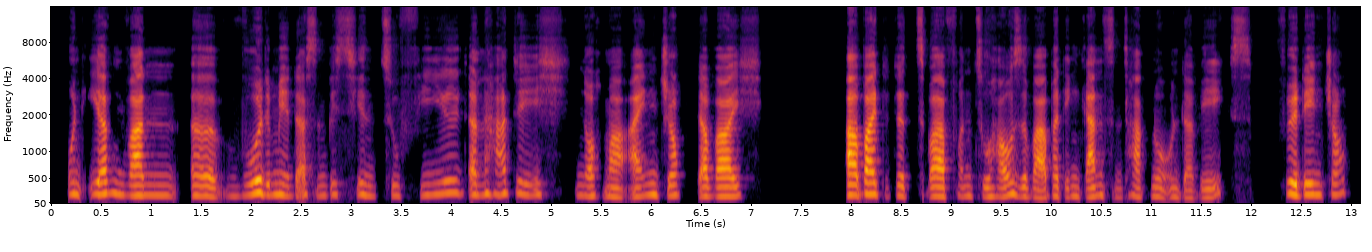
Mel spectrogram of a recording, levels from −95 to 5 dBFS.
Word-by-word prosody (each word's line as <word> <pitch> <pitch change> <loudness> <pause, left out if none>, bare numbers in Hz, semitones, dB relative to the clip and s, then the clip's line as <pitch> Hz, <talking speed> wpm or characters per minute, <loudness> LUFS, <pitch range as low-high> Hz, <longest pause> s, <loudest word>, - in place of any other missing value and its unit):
und 210 -1 -7
irgendwann, 185 -4 +2
äh, 180 -3 0
wurde 190 +5 +2
mir 195 -2 -3
das - - -6
'n 180 - -14
bisschen 200 -2 -10
zu 180 - -12
viel. 205 +6 -8
Dann 210 0 -4
hatte 215 +2 -5
ich 200 -1 -10
nochmal 170 -3 -4
einen 195 +4 -2
Job, 185 +1 -4
da 170 0 +1
war 170 0 +7
ich 170 -1 -8 0.8
arbeitete 190 -3 +6
zwar 170 0 +3
von 165 +1 -15
zu 165 -1 -7
Hause, 170 0 -2
war 140 -3 +4
aber 175 +6 0
den 165 +2 -12
ganzen 160 -1 -1
Tag 165 -2 -7
nur 160 -3 -8
unterwegs 145 -1 -11 0.3
für 210 -2 +5
den 200 0 0
Job. 195 +4 -8
185 Hz, 155 wpm, -24 LUFS, 170-200 Hz, 0.8 s, war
